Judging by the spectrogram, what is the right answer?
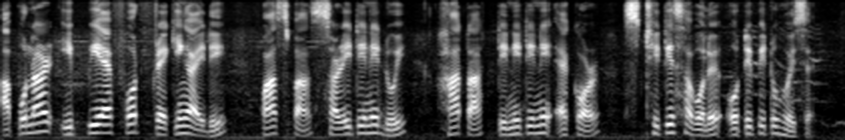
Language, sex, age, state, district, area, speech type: Assamese, male, 30-45, Assam, Dibrugarh, rural, read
